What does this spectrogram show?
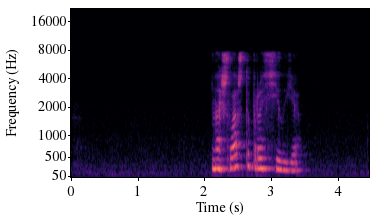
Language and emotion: Russian, neutral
